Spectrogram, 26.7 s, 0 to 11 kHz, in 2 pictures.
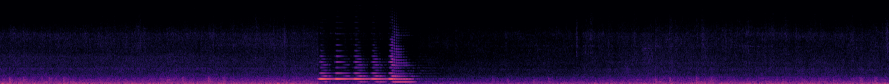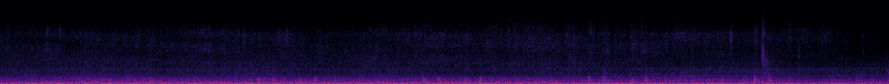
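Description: PKP SU46 diesel locomotive running with a steady low engine rumble. About five seconds in, its horn sounds for just over a second. The engine note then builds again as the locomotive moves along the platform.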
